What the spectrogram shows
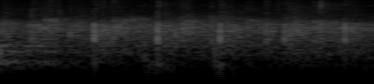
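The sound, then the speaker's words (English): An audience claps hands to God in a dense, steady wash of overlapping claps, with a few sharper individual claps standing out at irregular moments, sustained throughout without spoken words. “Shall we clap our hands to God?”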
